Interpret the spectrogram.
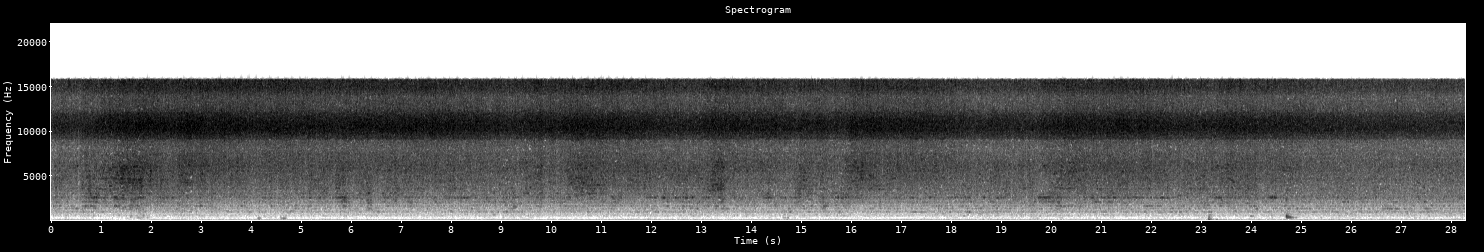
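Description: Sliced bitter melon and beef sizzling in hot oil in a wok, a steady frying hiss that grows a little louder about a second in as the beef goes in. A low hum runs underneath, and there are a couple of soft knocks near the end.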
